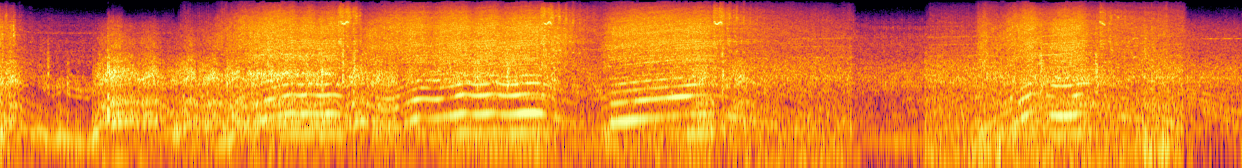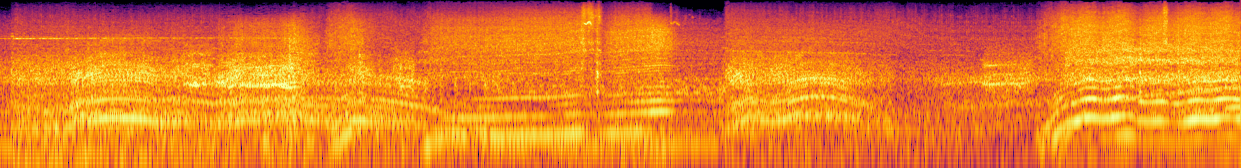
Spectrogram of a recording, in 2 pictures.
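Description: A car engine revs up and down as gears shift.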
